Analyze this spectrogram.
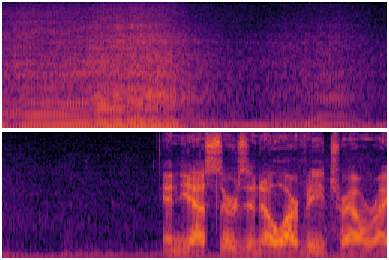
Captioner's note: ATV rumbling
